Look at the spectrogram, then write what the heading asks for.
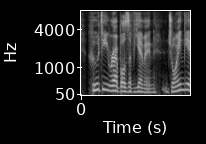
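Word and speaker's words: Houthi: week the Iran backed houti sorry houti that's how it's pronounced houti rebels of Yemen join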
